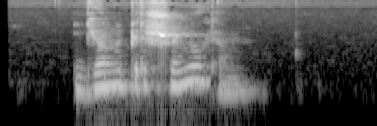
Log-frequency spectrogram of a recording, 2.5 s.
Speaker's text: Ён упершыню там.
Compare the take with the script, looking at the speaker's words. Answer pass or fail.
pass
